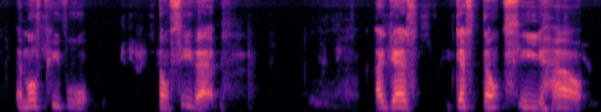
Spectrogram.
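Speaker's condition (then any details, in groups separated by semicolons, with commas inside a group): Parkinson's; speech impediment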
